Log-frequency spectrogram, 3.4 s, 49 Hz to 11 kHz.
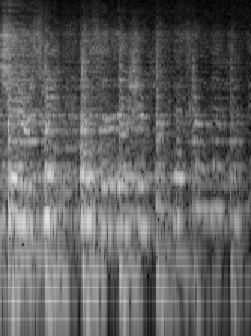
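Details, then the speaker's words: Nakamichi CR-1A cassette deck before repair, playing a tape: works but music sounds dull and muffled with almost no top end, like a dirty or worn playback head; fast forward and rewind work; cause unconfirmed. "it's working it's working it just doesn't sound the greatest"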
